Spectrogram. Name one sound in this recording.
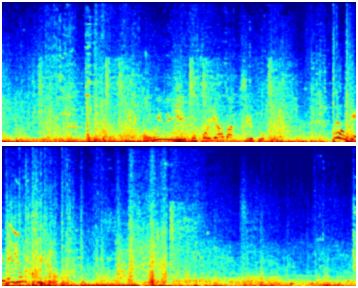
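Fighting sound effects of a video game clash and burst rapidly.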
